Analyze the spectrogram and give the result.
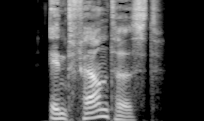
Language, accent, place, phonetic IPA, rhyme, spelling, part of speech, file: German, Germany, Berlin, [ɛntˈfɛʁntəst], -ɛʁntəst, entferntest, verb, De-entferntest.ogg
- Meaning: inflection of entfernen: 1. second-person singular preterite 2. second-person singular subjunctive II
